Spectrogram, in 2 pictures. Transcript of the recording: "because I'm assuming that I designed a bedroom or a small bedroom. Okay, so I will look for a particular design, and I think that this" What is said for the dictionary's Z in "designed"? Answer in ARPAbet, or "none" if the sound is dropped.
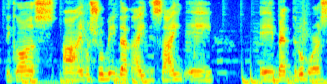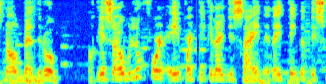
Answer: S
